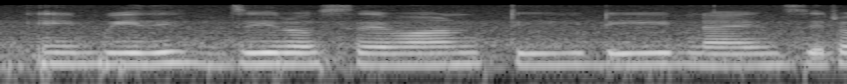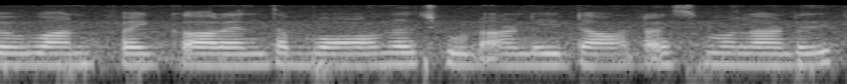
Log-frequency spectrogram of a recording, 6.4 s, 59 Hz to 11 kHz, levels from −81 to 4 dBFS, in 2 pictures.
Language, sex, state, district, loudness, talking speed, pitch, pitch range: Telugu, female, Andhra Pradesh, Guntur, -18 LUFS, 150 wpm, 200 Hz, 195-205 Hz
